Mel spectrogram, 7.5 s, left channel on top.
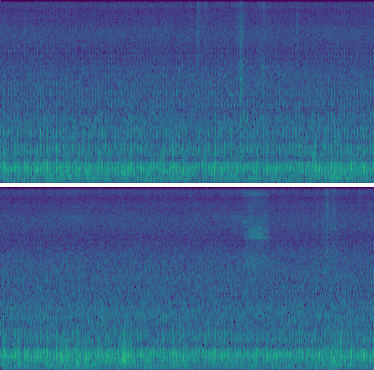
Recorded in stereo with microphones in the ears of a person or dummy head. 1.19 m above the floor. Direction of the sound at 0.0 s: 35° left (ahead or behind).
